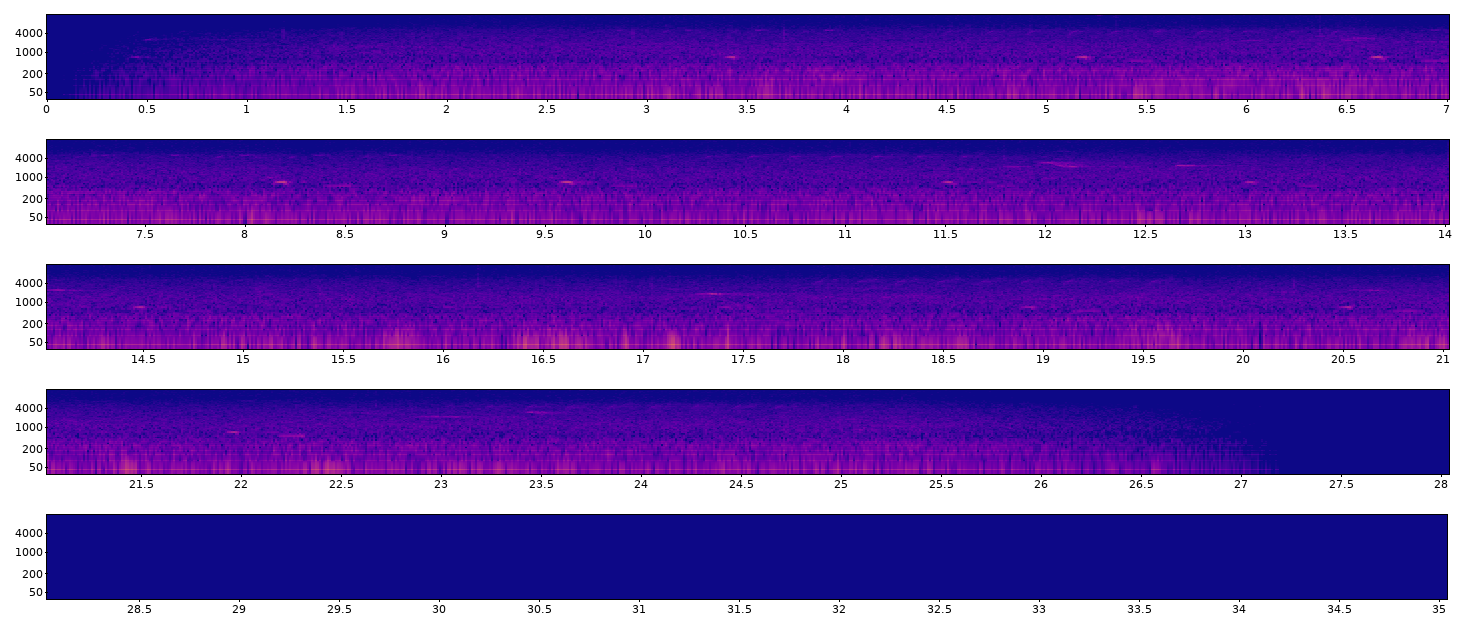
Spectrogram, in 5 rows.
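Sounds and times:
steady hiss: 0.2s - 27.1s.

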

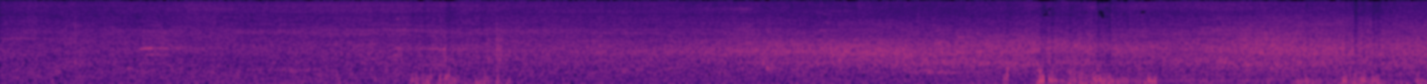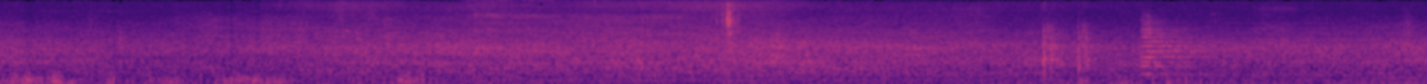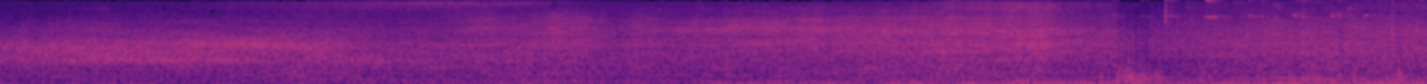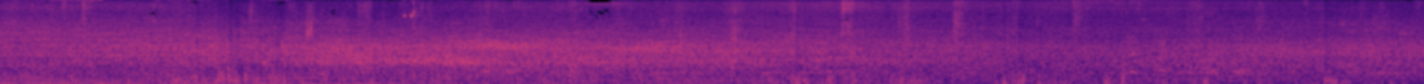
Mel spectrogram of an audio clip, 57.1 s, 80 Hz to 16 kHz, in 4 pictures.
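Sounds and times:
road traffic passing: 0.0s - 57.0s
vehicle horn toot: 25.6s - 26.4s.

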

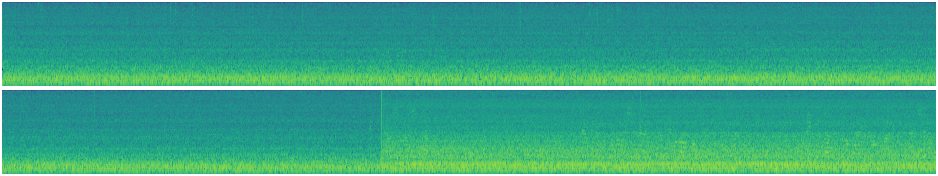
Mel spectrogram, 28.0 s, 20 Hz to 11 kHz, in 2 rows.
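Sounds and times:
airliner cabin engine rumble: 0.0s - 28.0s.

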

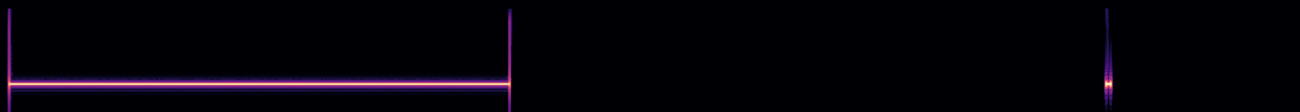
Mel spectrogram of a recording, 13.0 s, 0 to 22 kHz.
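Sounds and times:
steady test tone beep: 0.1s - 5.2s.

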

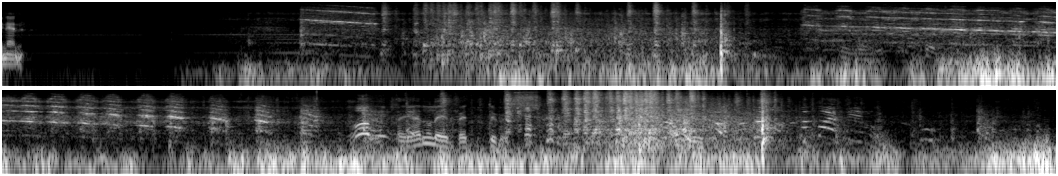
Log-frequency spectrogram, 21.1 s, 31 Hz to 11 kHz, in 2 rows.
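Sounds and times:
falling whines: 1.7s - 14.0s
radial engine starting: 1.8s - 19.0s
sharp crack: 15.5s - 18.6s.

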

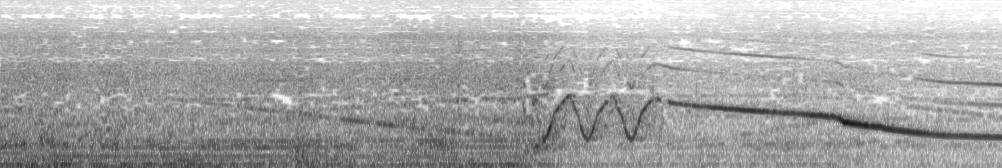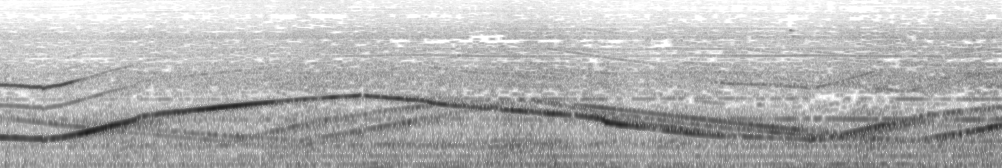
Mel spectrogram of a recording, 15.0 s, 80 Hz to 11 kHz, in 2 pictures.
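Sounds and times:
loud siren wailing: 0.0s - 15.0s
faint second siren wailing: 0.3s - 15.0s.

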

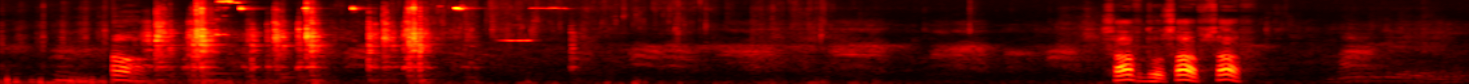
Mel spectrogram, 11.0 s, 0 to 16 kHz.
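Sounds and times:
hand pump clanks and squeaks: 0.9s - 4.5s
water splashing onto concrete: 3.4s - 6.4s.

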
